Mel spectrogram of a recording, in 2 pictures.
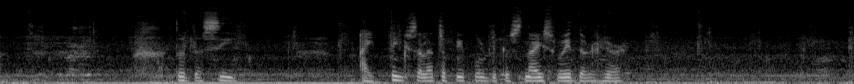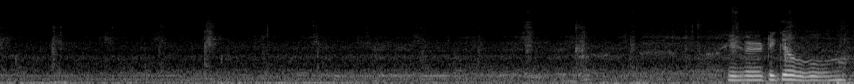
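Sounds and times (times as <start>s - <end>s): wind rumble on microphone: 0.0s - 1.8s.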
